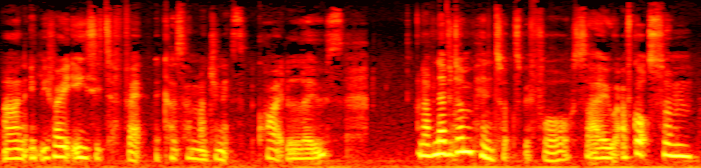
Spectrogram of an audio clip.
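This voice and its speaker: A woman's voice: mid-range voice, creaky, a little mellow. A woman hosting a casual sewing vlog, chatting through a magazine with joking asides and frequent restarts. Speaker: sewing vlogger reviewing a pattern magazine. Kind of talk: casual chat. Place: indoors at home, seated in a chair.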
